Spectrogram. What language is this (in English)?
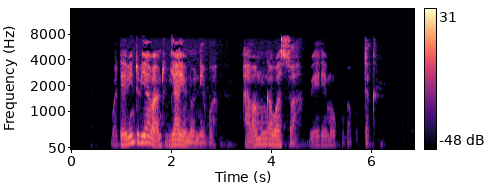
Ganda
